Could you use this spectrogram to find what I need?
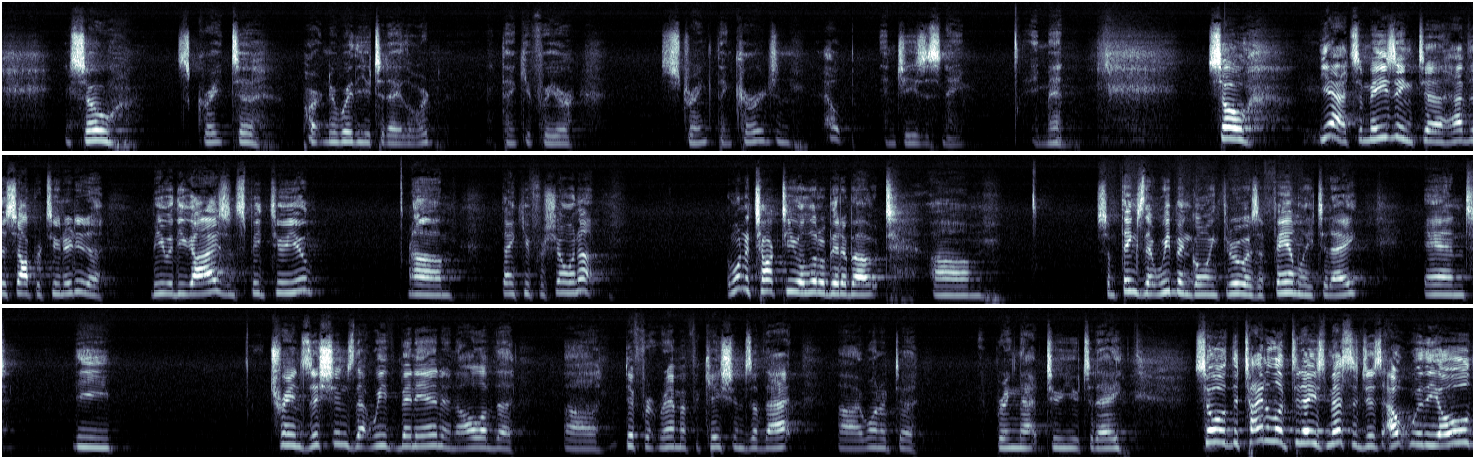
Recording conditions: large echoing room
